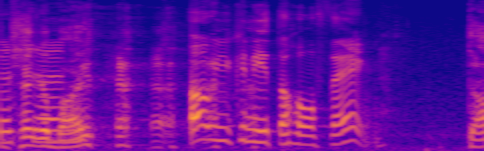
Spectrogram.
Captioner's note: male guest laughs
